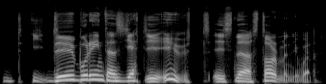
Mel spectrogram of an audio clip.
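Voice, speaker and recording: A young man and podcast co-host, talking in a calm, matter-of-fact way in casual chat. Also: a little high, vocal fry, dry recording, clean studio sound.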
